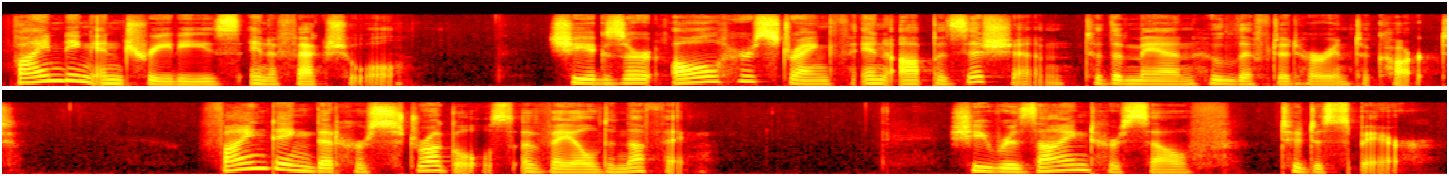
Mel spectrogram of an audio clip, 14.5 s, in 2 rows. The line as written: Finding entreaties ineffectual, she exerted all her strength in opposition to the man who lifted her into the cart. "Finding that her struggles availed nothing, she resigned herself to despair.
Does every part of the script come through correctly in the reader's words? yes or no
no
